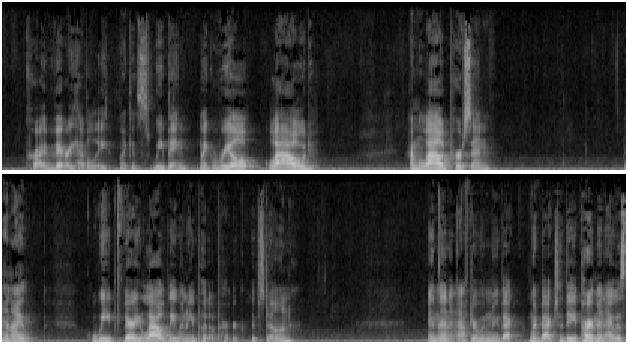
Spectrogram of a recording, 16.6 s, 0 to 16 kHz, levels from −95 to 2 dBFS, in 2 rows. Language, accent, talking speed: English, American, 135 wpm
